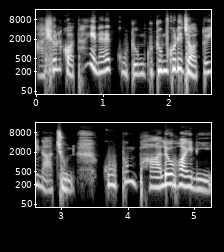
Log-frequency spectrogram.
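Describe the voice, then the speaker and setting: A woman's voice: on the low side, lively intonation, a little slow, a little mellow, no echo, dull audio. A woman acting an aggrieved, bossy young matron. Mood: indignant. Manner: indignant, chatty, rhetorical questions. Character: aggrieved, bossy young matron airing grievances about in-laws.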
